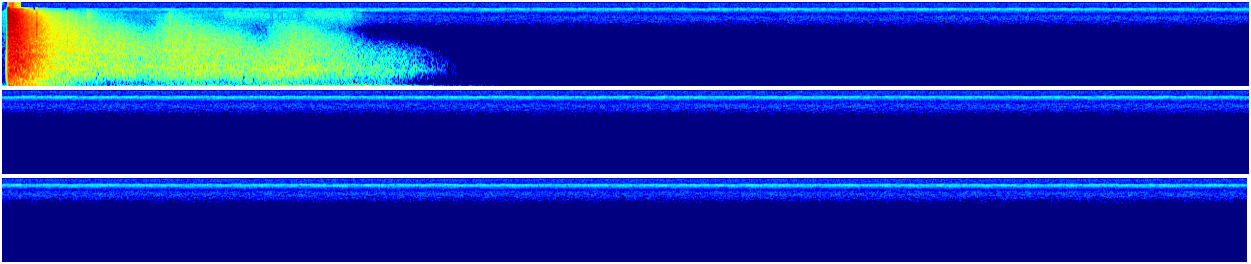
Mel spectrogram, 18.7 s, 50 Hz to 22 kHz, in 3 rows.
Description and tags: .32 Cal Pistol - Cleaned Up
That effect had the sound of casings dropping in the background.
32, caliber, firearm, gun, gun-shot, outdoor, pistol, range, shots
